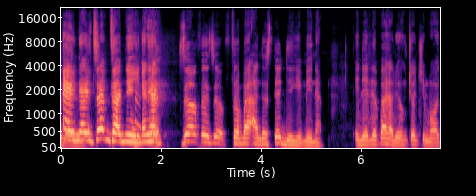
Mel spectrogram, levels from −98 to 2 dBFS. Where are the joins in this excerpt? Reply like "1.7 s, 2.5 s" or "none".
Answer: 2.0 s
